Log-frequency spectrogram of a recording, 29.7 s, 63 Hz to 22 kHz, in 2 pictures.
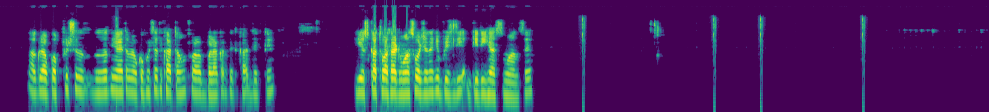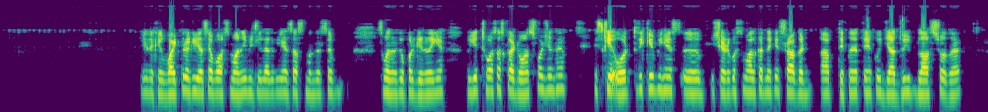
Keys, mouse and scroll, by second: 1.6-11.6 drag, 12.8-15.4 drag, 15.4-26.6 middle drag, 27.7 click, 28.2 click, 29.1-29.6 scroll down 2.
